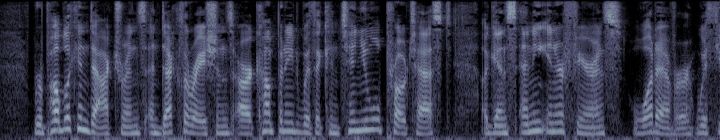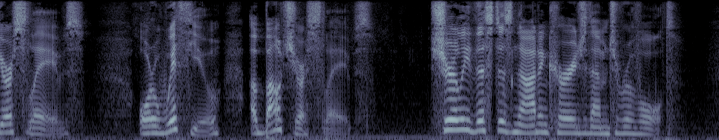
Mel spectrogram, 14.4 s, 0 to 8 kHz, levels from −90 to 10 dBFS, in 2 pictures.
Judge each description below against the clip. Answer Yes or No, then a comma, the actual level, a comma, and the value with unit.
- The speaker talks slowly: Yes, slow, 130 wpm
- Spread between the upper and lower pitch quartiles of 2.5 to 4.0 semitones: No, average, 4.6 semitones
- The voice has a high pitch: No, medium, 160 Hz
